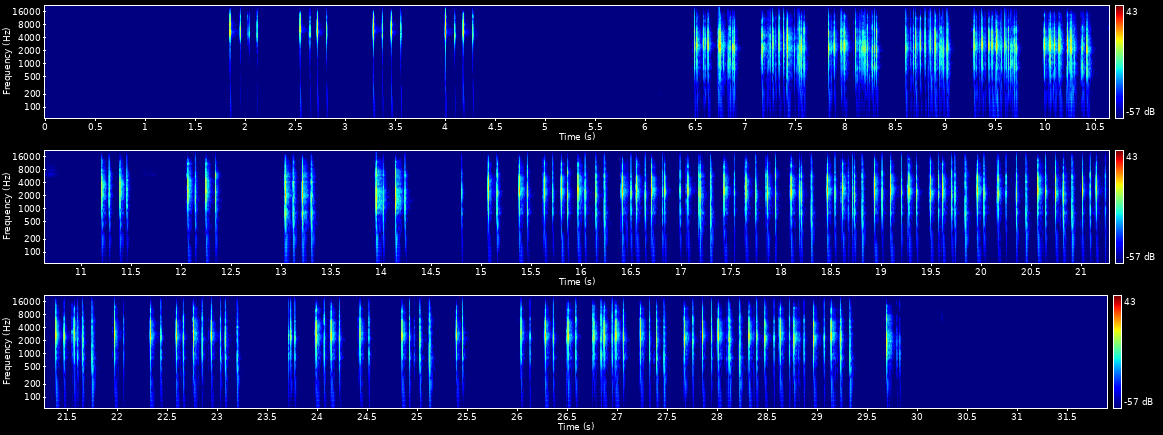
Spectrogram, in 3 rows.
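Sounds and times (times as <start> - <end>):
typing on mechanical keyboard: 1.9 - 4.3, 6.5 - 10.4, 12.1 - 12.4, 13.0 - 13.4, 15.1 - 25.3, 26.0 - 29.8.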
